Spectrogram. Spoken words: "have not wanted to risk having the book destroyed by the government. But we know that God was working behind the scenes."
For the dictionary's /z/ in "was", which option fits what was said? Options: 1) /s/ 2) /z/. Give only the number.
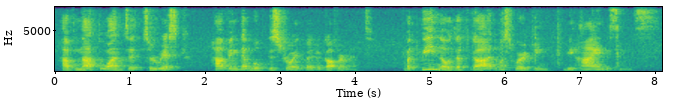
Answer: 1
